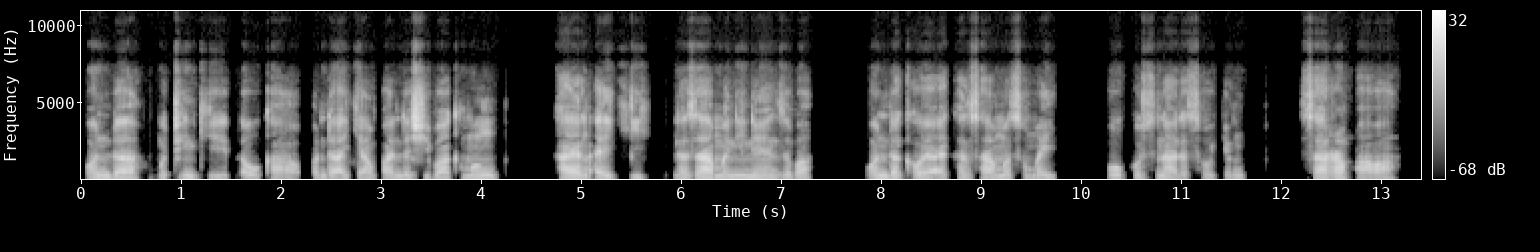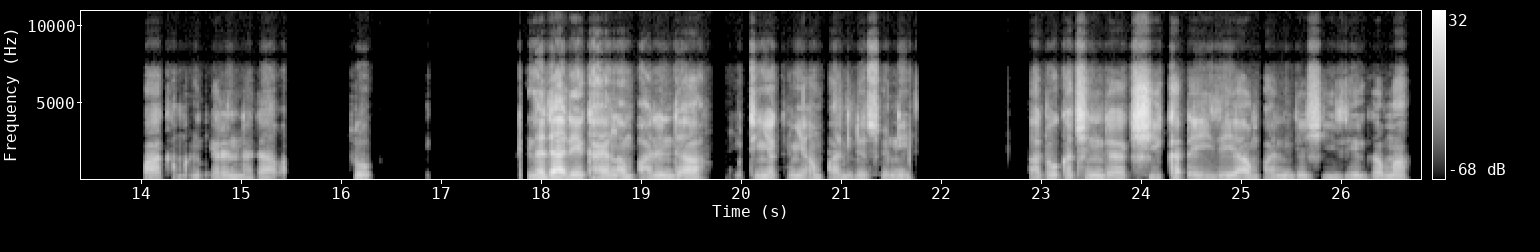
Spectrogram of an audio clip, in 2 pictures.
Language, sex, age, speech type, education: Hausa, female, 60+, spontaneous, secondary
